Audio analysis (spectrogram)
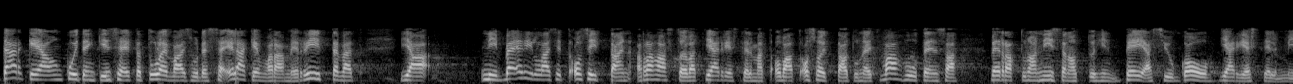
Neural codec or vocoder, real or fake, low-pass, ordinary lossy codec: vocoder, 44.1 kHz, 128 mel bands every 256 samples, BigVGAN v2; fake; 5.4 kHz; none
